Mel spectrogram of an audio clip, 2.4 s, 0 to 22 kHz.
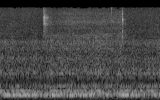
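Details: DIY workshop waste oil burner heater (old steel water tank body, boiler fan, 12V diaphragm pump, timer relay module clicking on and off) burning waste oil with no smoke; steady even roar and low hum, no sputtering, popping or surging; normal burner operation.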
